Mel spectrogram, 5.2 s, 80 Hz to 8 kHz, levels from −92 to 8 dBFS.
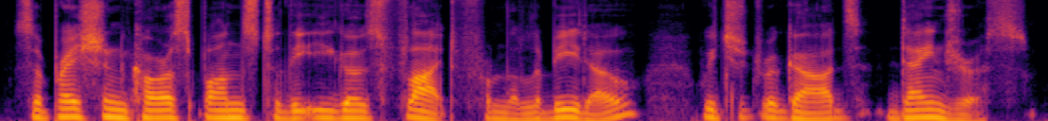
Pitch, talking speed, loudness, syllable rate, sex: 130 Hz, 150 wpm, -18 LUFS, 5.0 syllables/s, male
